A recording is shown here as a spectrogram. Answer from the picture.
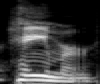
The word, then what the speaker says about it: Hamer: Am I saying it? Fannie Lou Hamer, right? – Hamer.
